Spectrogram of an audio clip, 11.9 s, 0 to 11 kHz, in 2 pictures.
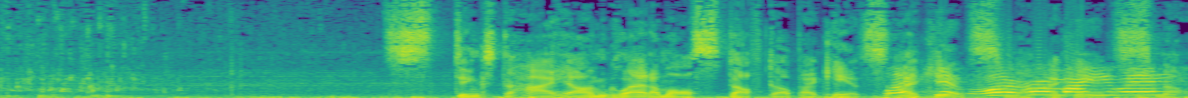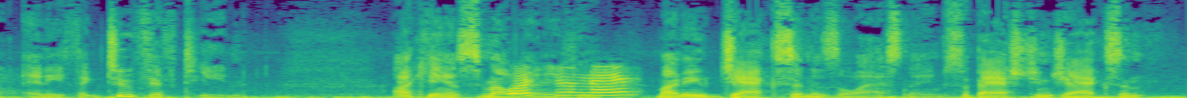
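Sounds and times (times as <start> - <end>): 
toilet flushing: 0.0 - 1.0
faint low hum: 0.8 - 11.8
speech: 1.9 - 7.3, 7.9 - 11.8.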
